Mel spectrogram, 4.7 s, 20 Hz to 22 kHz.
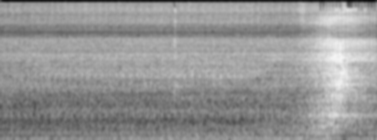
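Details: Suzuki K6A petrol engine, oil present: uneven knocking over the idle that grows louder as it revs, source not pinned down; engine knock.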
